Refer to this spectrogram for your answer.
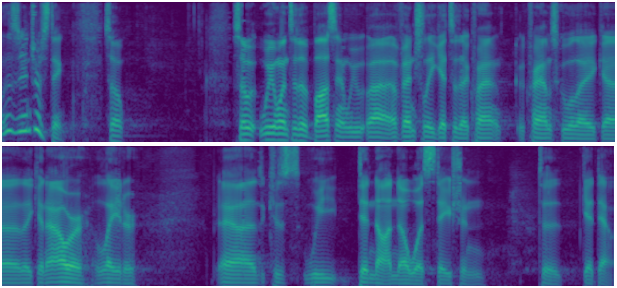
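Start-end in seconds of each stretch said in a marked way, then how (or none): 0.0-0.7 very high, delighted, wondering tone. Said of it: "I'm like".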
